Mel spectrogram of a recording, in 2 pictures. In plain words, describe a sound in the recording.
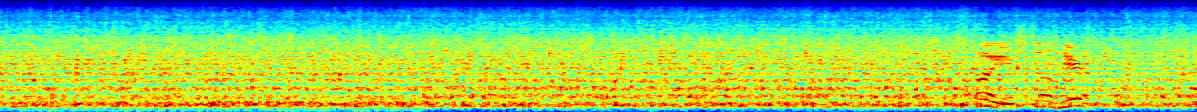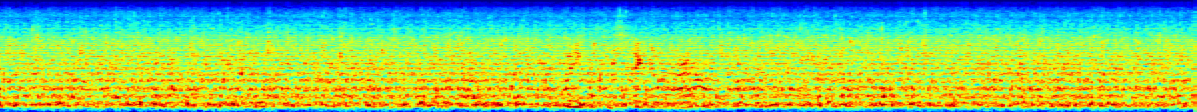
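A small stream trickles and splashes steadily nearby.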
